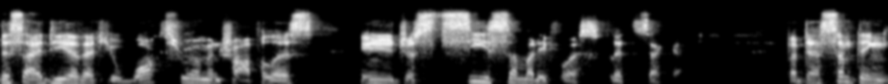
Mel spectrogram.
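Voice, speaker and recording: The tone is bright and sharp, with lively intonation at a fairly quick pace. The sound is dry and close, with no echo. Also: man. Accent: German. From Germany. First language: German. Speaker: literature scholar. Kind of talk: lecture. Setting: talk with live audience. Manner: hesitant with fillers.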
